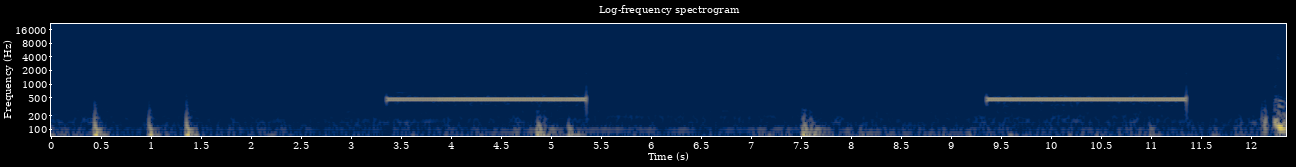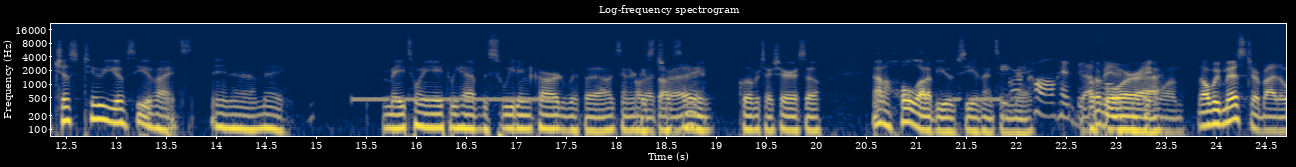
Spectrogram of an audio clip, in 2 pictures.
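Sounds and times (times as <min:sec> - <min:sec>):
telephone tones while dialing a call: 0:03.4 - 0:05.4, 0:09.4 - 0:11.4, 0:15.4 - 0:17.4, 0:21.4 - 0:22.1
speech: 0:12.4 - 0:14.8, 0:15.7 - 0:24.6.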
